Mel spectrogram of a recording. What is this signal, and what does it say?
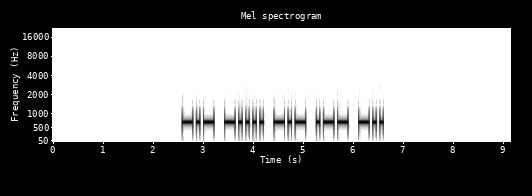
Morse code, heard as a keyed tone, about 17 wpm, 700 Hz. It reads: K6KWD
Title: USA Call Signs - 5 Characters - Repeated 3x - 17wpm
